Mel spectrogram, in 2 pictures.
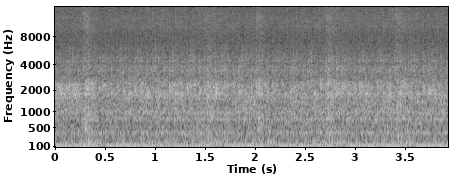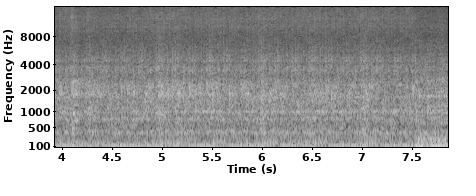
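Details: Nissan Patrol diesel after fitting a new 270hp injection pump, front-mount intercooler and exhaust manifold: deep, steady idle, even clatter with no misses, surges or knocks; first run sounds healthy, normal diesel idle.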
